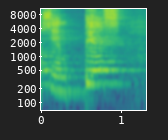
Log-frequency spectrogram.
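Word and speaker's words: ciempiés: Entonces, cuando digo cien pies, la pronunciación está aquí, pies. Y en este caso, al fusionarse, ya forma una palabra polisílaba. Es más, es aguda, acaba en S. Entonces la palabra cien pies se tilda en ese caso.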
